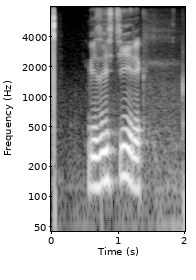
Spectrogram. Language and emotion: Russian, neutral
